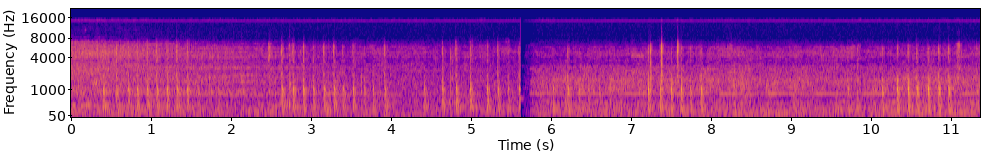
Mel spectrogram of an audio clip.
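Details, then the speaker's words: Car with frameless door glass; light, quick ticks about four a second over a faint idle as the glass rattles in worn plastic guide bushings of the window regulator. Door glass knock, temporarily fixed with a clamp. "и вот сам стук вот здесь появляется износа как бы пластмассовых уплотнителей которой она сама спине плавай получили вот такой вот примерно я опущу"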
